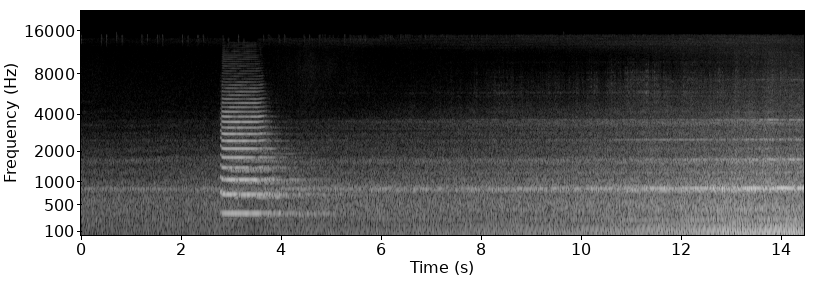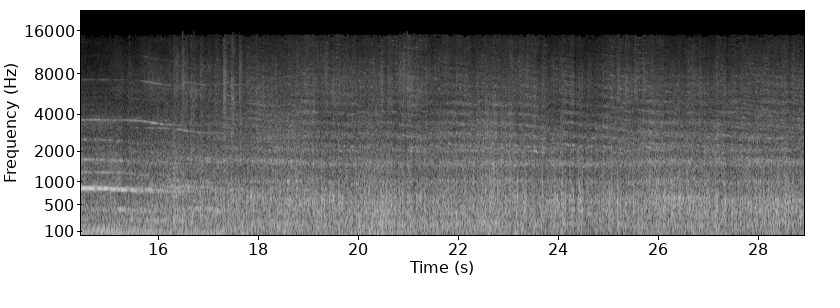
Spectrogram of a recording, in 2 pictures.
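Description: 2M62U twin-section diesel freight locomotive gives one short horn blast about three seconds in. Its two-stroke diesel engines then grow louder as it approaches, and their whine drops in pitch as it passes. Loaded open freight wagons follow, rolling by with a steady clickety-clack of wheels over rail joints.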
